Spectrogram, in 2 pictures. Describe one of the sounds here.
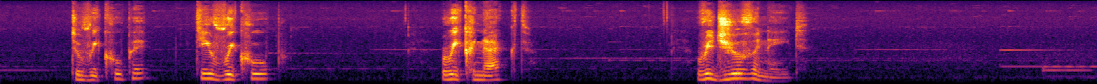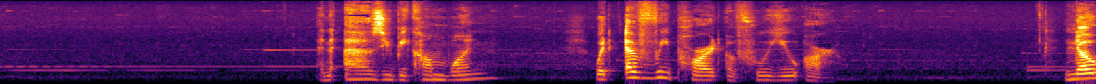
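A middle-aged woman speaks close to the microphone, in short phrases with pauses.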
